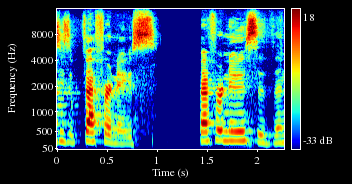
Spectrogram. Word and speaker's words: Pfeffernüsse: How do you pronounce these? Pfeffernusse.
